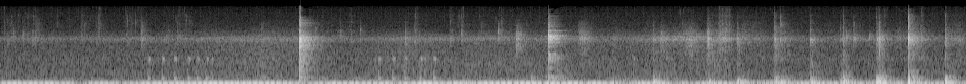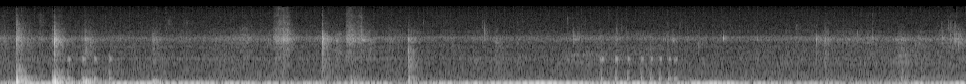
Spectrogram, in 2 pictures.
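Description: A metal spoon clicks against a ceramic bowl twice, then hands pat and press soft dough on a wooden counter in a run of dull thumps.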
